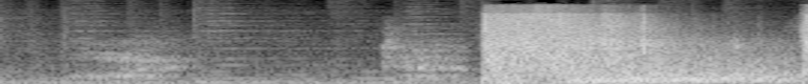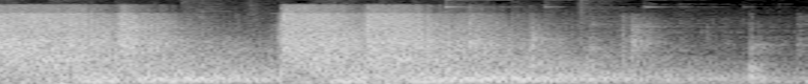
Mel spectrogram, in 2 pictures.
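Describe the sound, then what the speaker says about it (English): A wild boar is shot at dusk beside a wheat field during harvest, with loud, close gunfire bursting out in three long, sustained volleys after a quieter lead-in. "a burst of gunfire ripped through the still evening air"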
